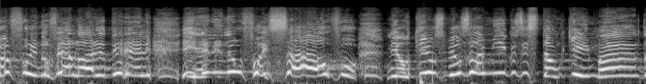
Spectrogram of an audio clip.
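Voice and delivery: high, loud cry of regret; acted anguish. Believer realising family is in hell, acted anguished wail. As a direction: wail it out as a guilt-stricken mourner.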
